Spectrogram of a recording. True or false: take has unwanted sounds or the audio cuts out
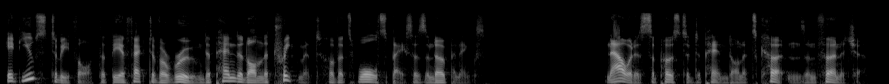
false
